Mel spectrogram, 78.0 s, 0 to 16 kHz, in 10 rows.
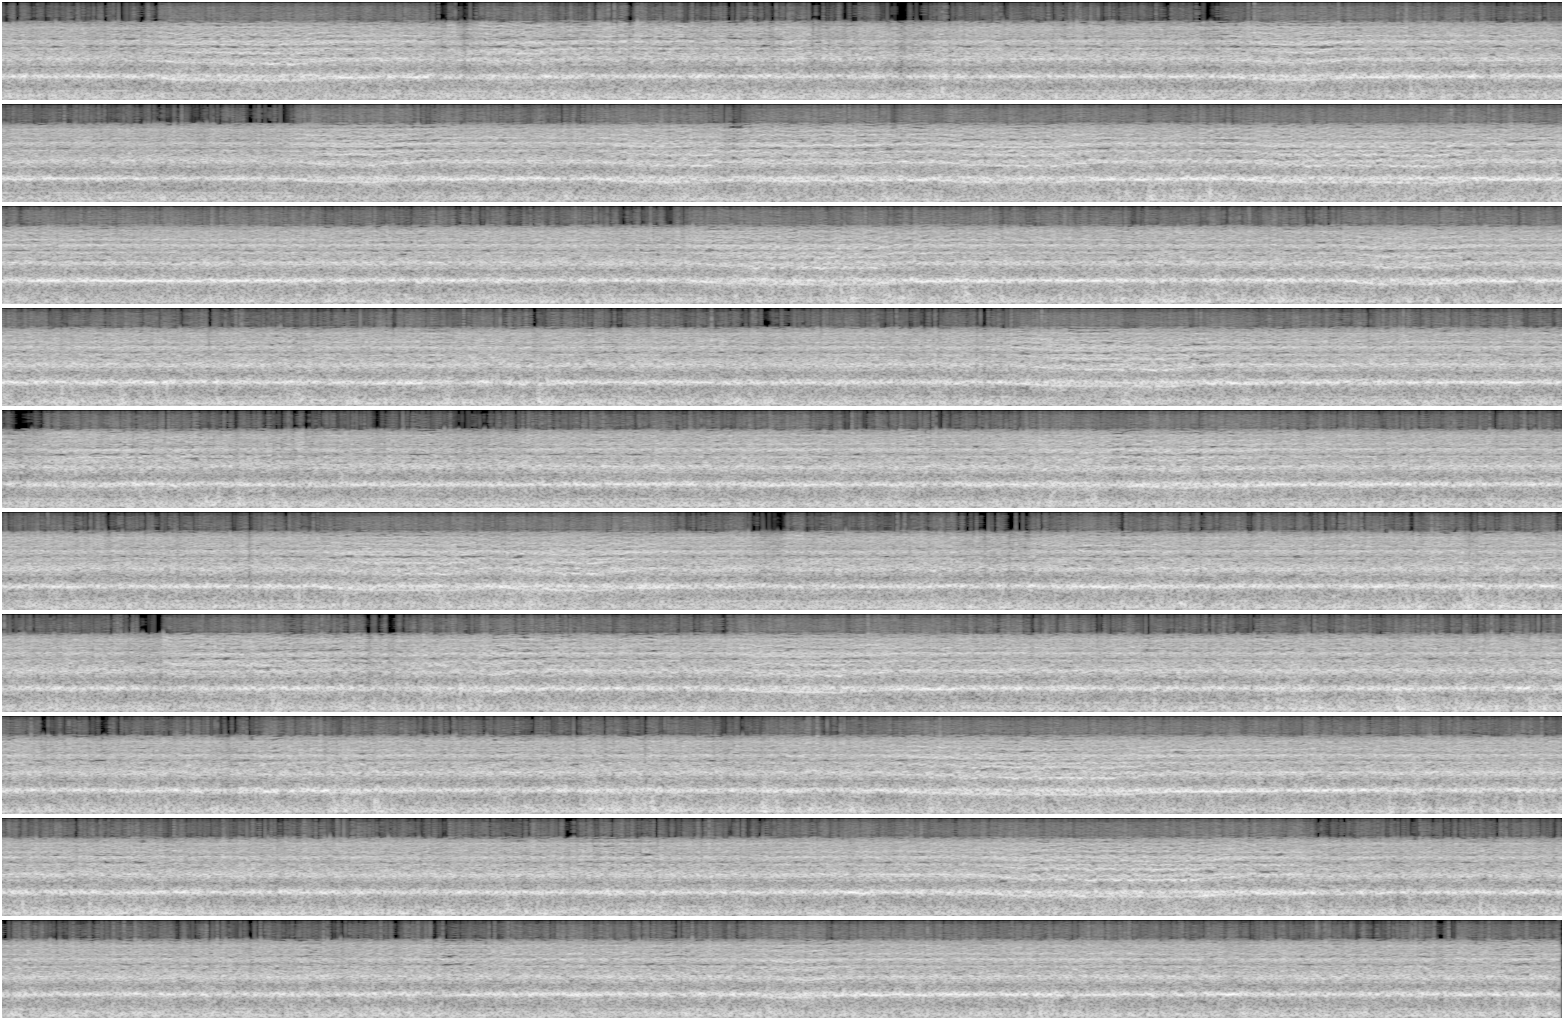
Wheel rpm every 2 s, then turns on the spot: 230, 230, 230, 230, 230, 220, 220, 220, 230, 230, 230, 230, 230, 230, 220, 230, 230, 230, 230, 230, 230, 220, 230, 230, 220, 230, 230, 240, 230, 230, 230, 230, 230, 230, 220, 230, 230, 230, 240.
none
